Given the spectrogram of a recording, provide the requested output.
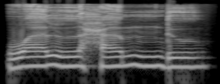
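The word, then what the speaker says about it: وَالْحَمْدُ: mengikuti bacaannya alhamdu alhamdu walhamdu walhamdu ingat huruf alifnya dianggap tidak ada kemudian kita lanjutkan ma'alhamdi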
